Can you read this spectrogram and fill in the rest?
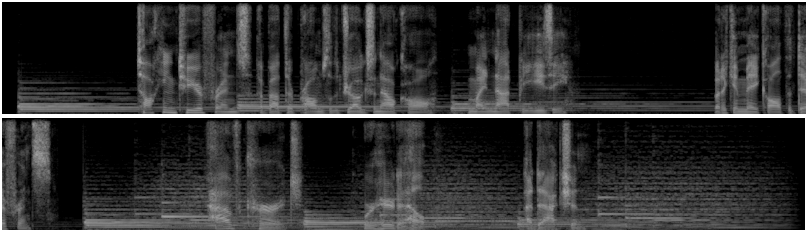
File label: Reassuring, sincere, intimate; Addaction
